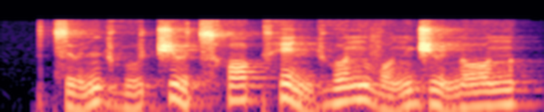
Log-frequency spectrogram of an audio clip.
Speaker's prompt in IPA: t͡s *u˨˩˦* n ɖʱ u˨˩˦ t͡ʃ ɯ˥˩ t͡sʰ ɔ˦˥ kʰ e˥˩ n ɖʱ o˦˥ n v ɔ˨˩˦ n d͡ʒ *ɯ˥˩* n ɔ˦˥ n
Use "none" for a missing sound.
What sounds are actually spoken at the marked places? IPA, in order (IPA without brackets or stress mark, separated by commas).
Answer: ɯ˨˩˦, ɯ˥˩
